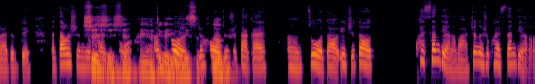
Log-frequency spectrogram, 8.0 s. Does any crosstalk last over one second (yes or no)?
yes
